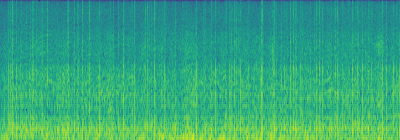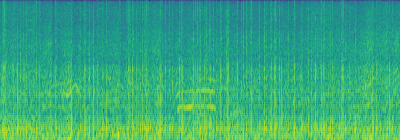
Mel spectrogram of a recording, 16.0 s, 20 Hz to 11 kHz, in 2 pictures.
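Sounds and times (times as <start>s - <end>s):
fireworks bangs and crackles: 0.0s - 16.0s
low rumble: 0.0s - 16.0s.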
